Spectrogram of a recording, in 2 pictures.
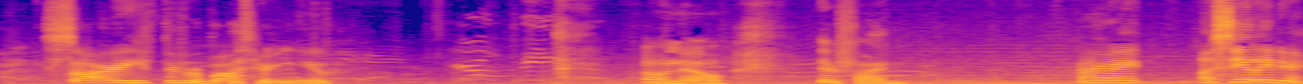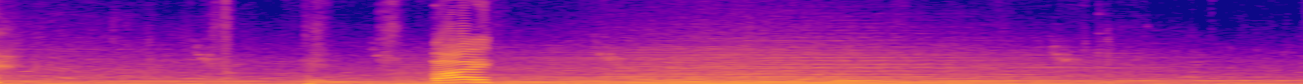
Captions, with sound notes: - Sorry if they were bothering you. (Anya laughs) - Oh, no, they're fine. - All right, I'll see you later. - Bye. (slow orchestral music)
